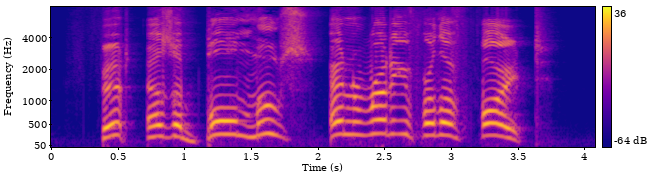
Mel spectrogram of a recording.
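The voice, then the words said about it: Imitates another person's voice. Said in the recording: “my bad Teddy Roosevelt impression”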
